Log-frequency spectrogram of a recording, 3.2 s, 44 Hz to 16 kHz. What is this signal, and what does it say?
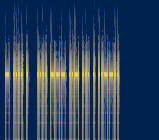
Morse code, heard as a keyed tone, about 44 wpm, 700 Hz. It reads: THE HOUSE?
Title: Sentences from Top 800 Words 45wpm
